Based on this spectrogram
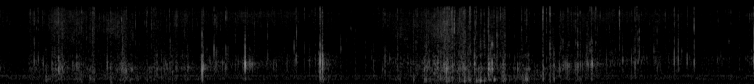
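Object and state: Sequin-covered journal being scratched.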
